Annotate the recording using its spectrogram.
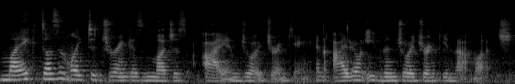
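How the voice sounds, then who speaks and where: A woman speaks at a fairly low pitch. Noticeable background noise runs under her voice. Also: ordinary pitch variation, moderate pace. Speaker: podcast host. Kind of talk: casual chat. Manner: loud; animated.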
